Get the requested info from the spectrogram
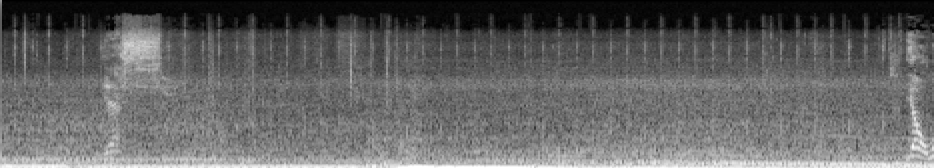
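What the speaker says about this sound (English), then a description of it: "This car sounds so sick." Turbocharged Si car idling and revving in winter, a deep steady engine drone with a brief rise midway, while people talk over it.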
